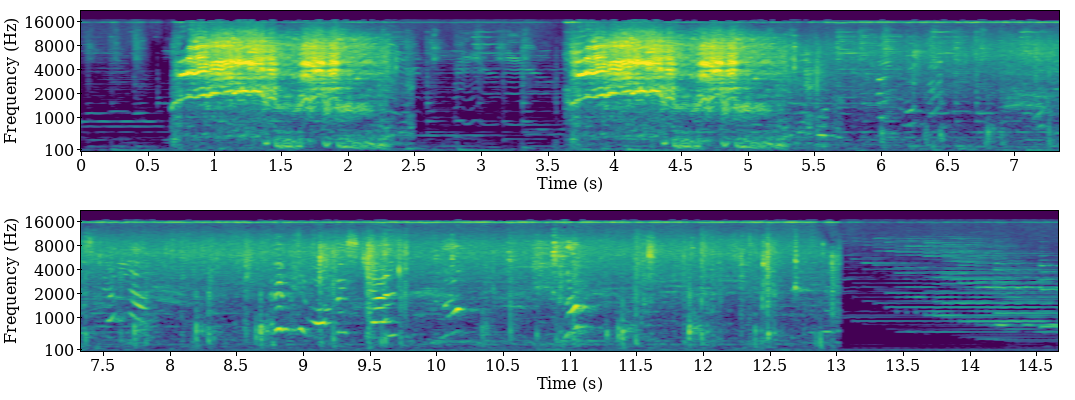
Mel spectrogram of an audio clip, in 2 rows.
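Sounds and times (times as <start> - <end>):
horse neighing: 0.6 - 2.5, 3.6 - 11.8
faint voices: 4.3 - 13.0.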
